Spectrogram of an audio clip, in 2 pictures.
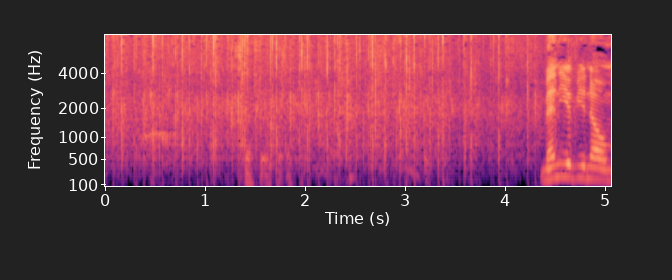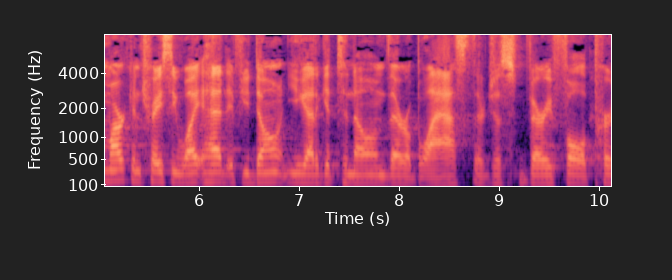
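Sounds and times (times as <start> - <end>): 
crowd applause: 0.0 - 5.1
speech: 1.4 - 2.6, 4.4 - 10.1.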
